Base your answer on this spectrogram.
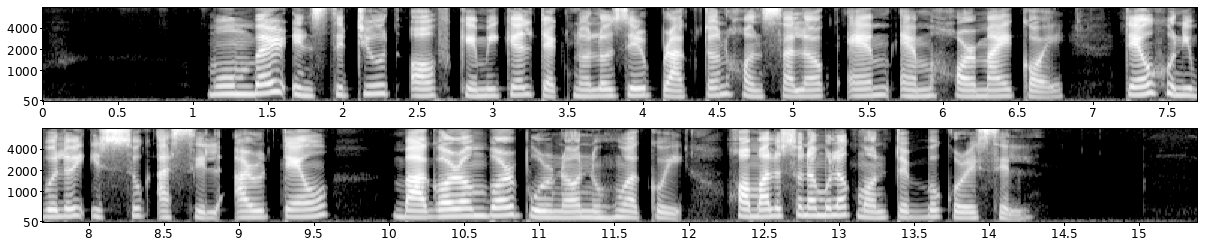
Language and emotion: Assamese, neutral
